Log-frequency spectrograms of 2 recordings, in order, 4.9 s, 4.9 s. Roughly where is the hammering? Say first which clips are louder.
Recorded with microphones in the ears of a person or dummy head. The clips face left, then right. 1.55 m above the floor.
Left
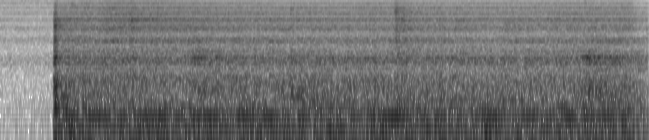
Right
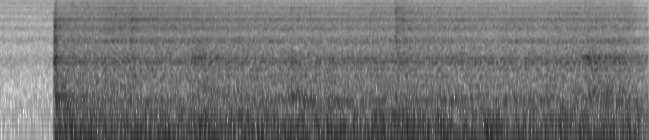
Left 3 dB; left.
